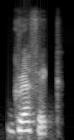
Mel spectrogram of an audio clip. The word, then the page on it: graphic: Indian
